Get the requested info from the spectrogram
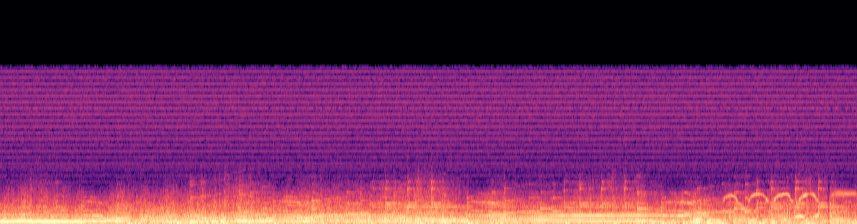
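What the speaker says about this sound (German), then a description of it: "der Burnout eines Motorrades, gekoppelt mit einem tanzenden Hubschrauber" A motorcycle doing a burnout at a stunt show revs hard and continuously nearby, its pitch sweeping up and down, with overlapping droning helicopter tones layered beneath.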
